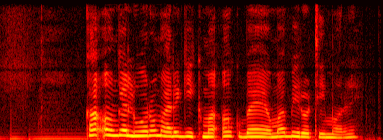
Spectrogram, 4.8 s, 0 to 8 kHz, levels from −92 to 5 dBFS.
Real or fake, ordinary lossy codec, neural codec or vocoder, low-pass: real; none; none; none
